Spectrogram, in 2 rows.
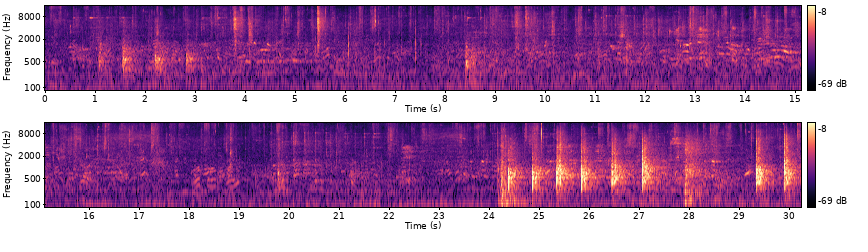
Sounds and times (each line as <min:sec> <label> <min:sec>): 0:18.8 Reconstruction 0:30.2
